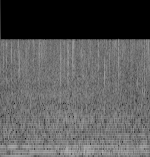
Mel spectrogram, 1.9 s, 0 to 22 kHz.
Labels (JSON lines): {"label": "biophony, midshipman", "recorder": "SoundTrap 500"}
